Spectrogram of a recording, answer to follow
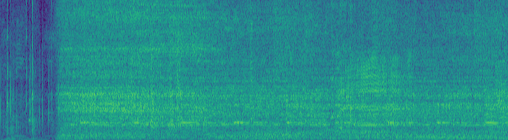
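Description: Cartoon rushing-wind sound effect that starts suddenly about a second in and then holds steady and loud.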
